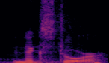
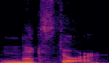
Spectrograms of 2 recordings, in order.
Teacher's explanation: When they are put together, we drop that T in the middle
